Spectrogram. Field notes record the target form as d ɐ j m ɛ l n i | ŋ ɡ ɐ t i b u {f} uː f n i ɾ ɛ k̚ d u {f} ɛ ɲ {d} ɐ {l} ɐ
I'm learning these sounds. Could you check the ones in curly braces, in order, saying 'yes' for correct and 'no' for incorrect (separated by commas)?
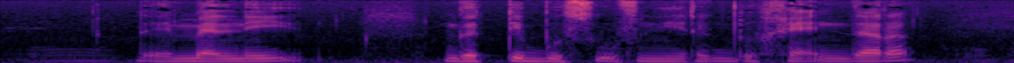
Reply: no, no, yes, no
